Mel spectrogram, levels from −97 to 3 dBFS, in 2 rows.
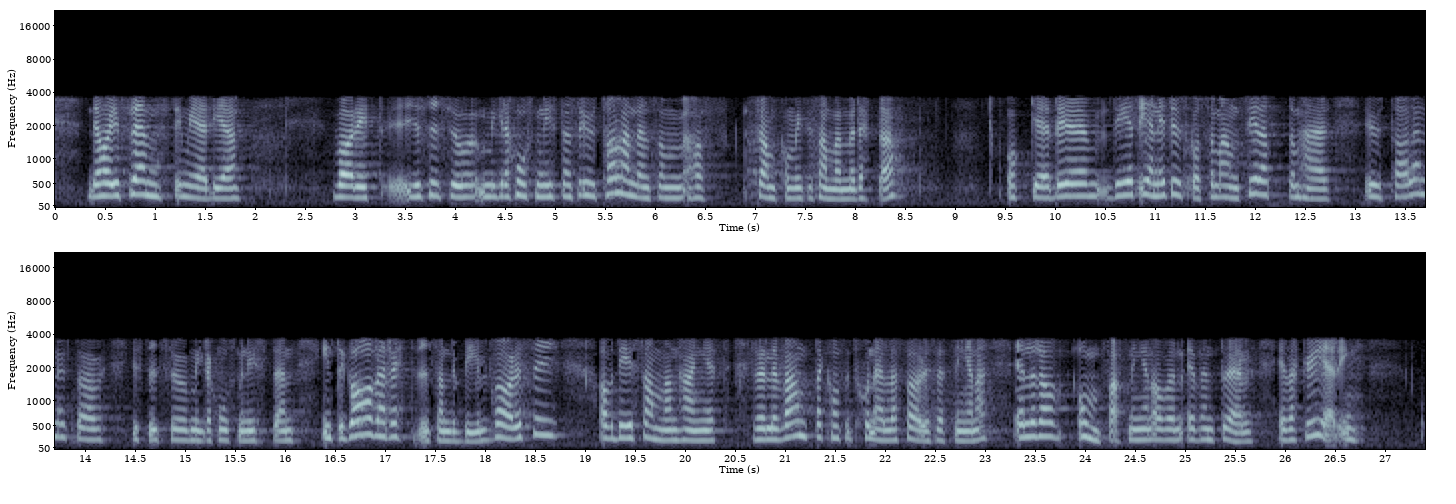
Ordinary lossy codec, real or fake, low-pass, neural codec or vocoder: AAC, 24 kbps; real; 3.6 kHz; none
